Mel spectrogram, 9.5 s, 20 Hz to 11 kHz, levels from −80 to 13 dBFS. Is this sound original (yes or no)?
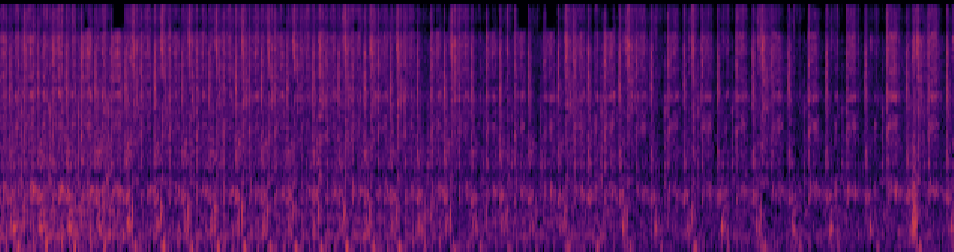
no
